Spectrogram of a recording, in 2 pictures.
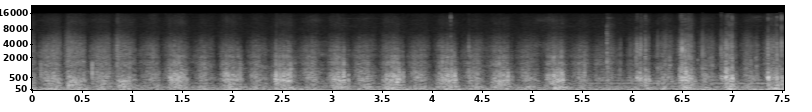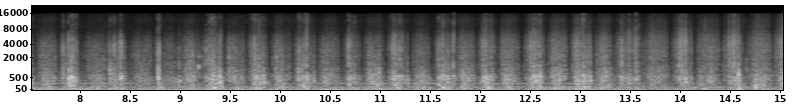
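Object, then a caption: Loop-pile textile rug. Short fingernails scratch and tap the pile of a flat, gray, solid and soft loop-pile textile rug, making a steady run of dry, rustling scrapes with soft taps, about two per second. Each stroke is brief and papery with a faint low hum underneath, and nothing rings on after it.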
